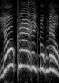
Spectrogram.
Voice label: I'LL GET YOU, Dutch; Worms Armageddon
